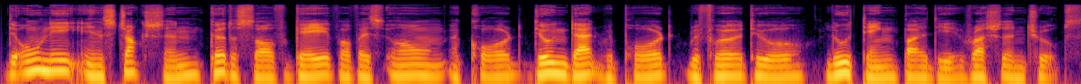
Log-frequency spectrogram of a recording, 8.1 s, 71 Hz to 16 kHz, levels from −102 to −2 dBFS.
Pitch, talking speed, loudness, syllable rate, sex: 120 Hz, 140 wpm, -19 LUFS, 4.1 syllables/s, male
